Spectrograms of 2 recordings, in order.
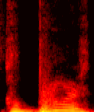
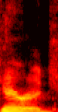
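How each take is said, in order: First: It is said with an American pronunciation. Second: It is said with a British pronunciation. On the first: The speaker calls it right. "it's garage, man" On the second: The speaker calls it wrong. "they say"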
